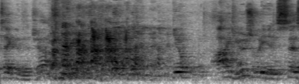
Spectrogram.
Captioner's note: laughs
